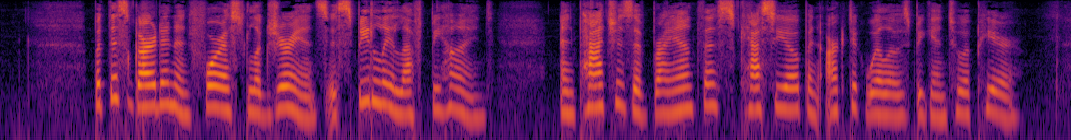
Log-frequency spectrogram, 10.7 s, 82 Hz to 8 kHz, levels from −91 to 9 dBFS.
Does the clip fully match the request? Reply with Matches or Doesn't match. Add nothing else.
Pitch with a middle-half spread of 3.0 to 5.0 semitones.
Matches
